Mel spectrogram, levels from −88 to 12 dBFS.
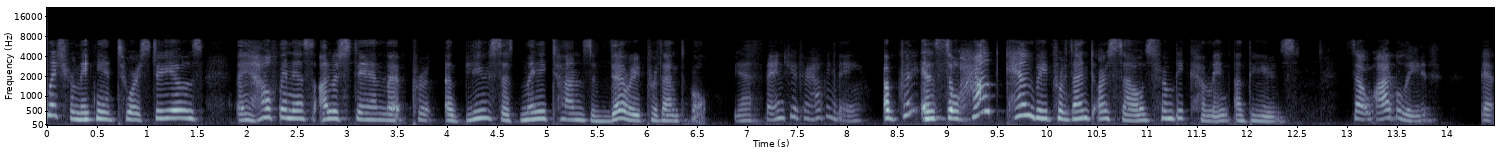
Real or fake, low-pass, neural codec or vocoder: fake; 7.2 kHz; codec, 24 kHz, 0.9 kbps, WavTokenizer, medium music audio release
